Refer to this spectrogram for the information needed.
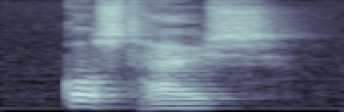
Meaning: boarding house
- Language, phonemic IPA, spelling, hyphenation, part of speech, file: Dutch, /ˈkɔst.ɦœy̯s/, kosthuis, kost‧huis, noun, Nl-kosthuis.ogg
